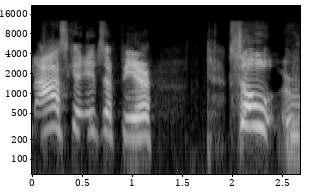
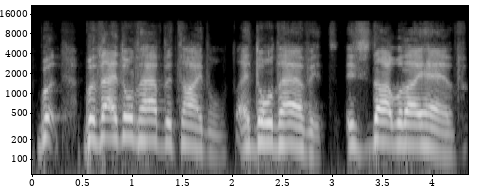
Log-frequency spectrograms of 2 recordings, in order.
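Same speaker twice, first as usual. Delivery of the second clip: mock Russian accent; 6 semitones lower than usual. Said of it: "I know it's a Russian accent".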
